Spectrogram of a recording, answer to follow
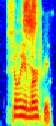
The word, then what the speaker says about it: Cillian Murphy: Oh, Cillian Murphy. Is that how you pronounce his first name?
